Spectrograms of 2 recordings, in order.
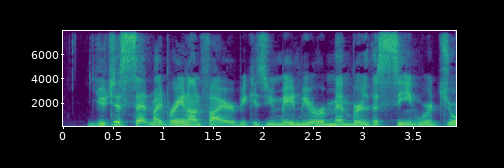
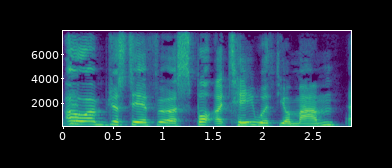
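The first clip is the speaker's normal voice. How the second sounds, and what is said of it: Put-on Cockney accent. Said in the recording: “was talking in a Cockney accent”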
